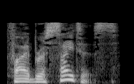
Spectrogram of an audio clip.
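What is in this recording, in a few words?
"fibrositis", English, British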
